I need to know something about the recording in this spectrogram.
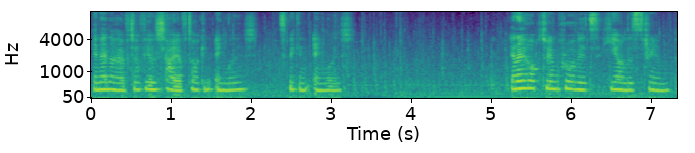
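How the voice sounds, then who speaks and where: A woman's voice: high voice, level tone, moderate pace, creaky, long pauses, warm tone, a little hiss or hum, poor audio. A young woman from Brazil with a Brazilian Portuguese accent, casually chatting while she streams a game. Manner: chatty, rambling, thinks aloud. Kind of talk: casual gameplay commentary.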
